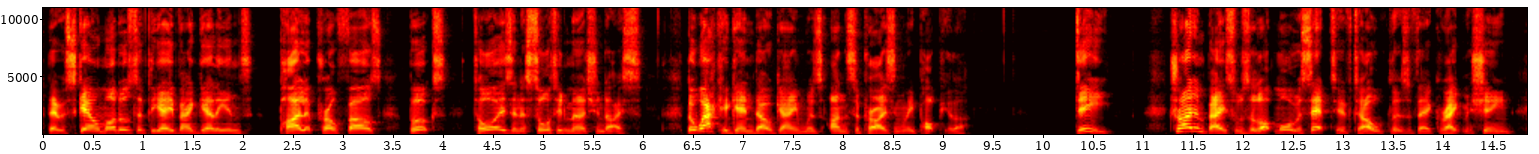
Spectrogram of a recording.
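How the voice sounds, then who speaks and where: A narrator reading a scripted story in an expressive way, with dramatic emphasis. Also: medium pitch, moderate pace. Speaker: audiobook narrator. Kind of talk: scripted narration of fan fiction.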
